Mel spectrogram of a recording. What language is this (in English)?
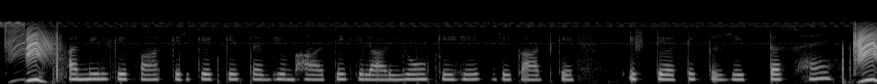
Hindi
